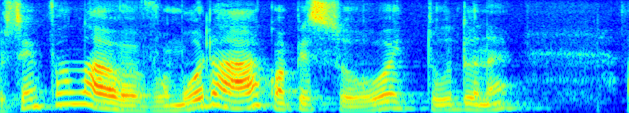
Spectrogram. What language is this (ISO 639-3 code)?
por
